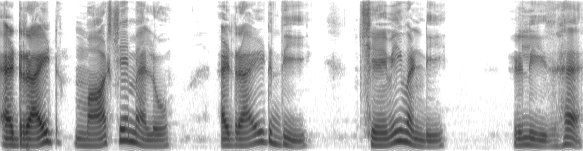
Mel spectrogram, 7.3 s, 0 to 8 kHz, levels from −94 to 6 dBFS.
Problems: constant background noise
